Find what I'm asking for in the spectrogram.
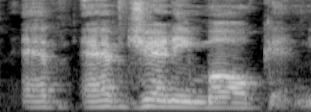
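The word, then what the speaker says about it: Evgeni Malkin: Malkin gets it twice because in Russia, he is Evgeny Malkin. – That's how you pronounce it in his native tongue? – Yes. Evgeny Malkin, yes.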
